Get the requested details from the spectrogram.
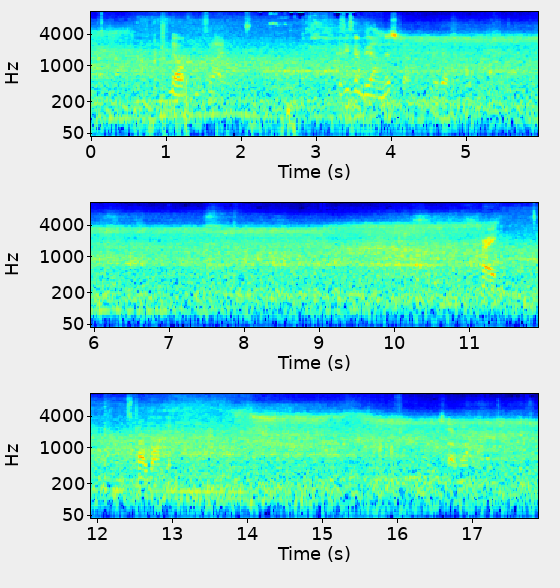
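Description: Train wheels squeal briefly on the rails now and then.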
